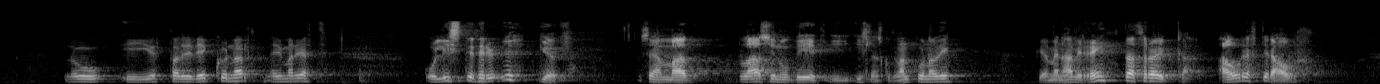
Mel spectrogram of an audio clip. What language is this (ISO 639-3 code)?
isl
